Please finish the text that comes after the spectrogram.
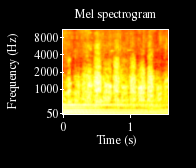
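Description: A dog pants steadily and close by in a series of quick, rhythmic breaths, with a constant low electrical hum running beneath.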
